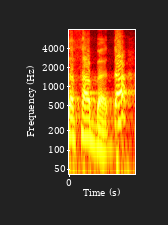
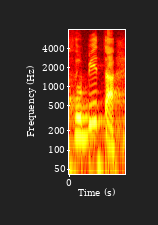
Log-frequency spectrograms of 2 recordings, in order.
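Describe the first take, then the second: First: The first two vowels are a and a. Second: The first two vowels are u and i. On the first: The verb is active, meaning it stays firm. The speaker calls it right. "memungkinkan dibaca sabata" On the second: The verb is passive, meaning it was established. The speaker calls it wrong. "memungkinkan juga dibaca subita"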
